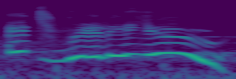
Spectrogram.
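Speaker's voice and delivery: high, eager gush of a starstruck fan; meeting your hero at last, can't contain it; boy gushing over Harry, high and excited; starstruck excitement. Acted. Colin meets his hero Harry.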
